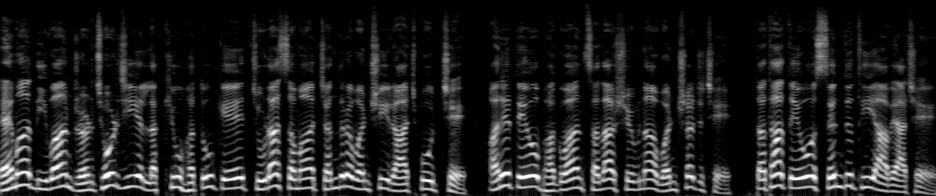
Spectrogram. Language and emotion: Gujarati, neutral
